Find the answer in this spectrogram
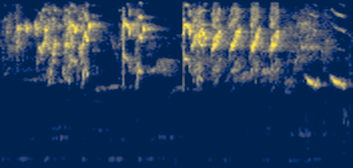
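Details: Greater green leafbird, a kept songbird, singing its harsh rapid 'besetan kasar' style: dense bursts of scratchy high chattering notes in quick phrases, broken by brief pauses, ending with two short clear whistles over a steady low electrical hum.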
